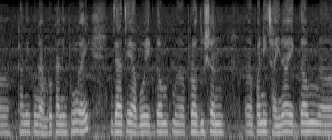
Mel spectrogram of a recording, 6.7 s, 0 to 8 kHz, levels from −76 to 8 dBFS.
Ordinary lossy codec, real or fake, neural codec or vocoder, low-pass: Opus, 16 kbps; real; none; 7.2 kHz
